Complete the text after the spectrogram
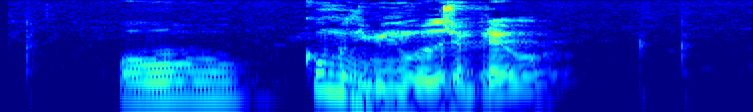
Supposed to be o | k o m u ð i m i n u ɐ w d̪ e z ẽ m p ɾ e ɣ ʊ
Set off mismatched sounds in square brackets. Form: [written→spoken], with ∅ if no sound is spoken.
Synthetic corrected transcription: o | k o m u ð i m i n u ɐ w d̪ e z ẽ m p ɾ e ɣ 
